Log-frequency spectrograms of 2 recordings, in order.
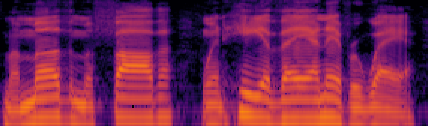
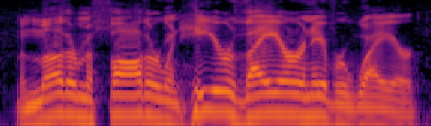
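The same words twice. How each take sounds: First: Deep South accent, with the R sounds dropped. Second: Texas accent, with the R sounds strongly pronounced.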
